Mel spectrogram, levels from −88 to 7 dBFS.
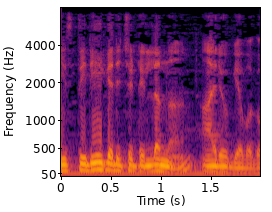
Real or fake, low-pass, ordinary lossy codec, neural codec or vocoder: real; 7.2 kHz; none; none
